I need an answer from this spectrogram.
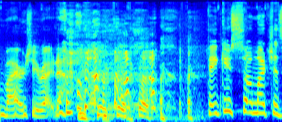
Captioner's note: laughter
